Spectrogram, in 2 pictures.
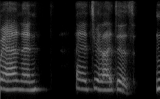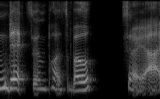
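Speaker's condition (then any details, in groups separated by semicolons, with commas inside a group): Friedreich's ataxia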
